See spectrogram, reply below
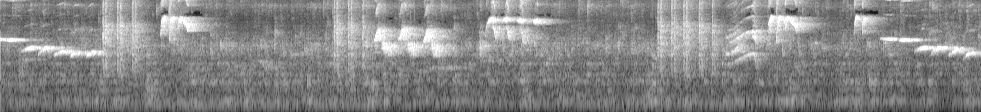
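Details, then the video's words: Blood-breasted flowerpecker singing in bursts of sharp, very high chips and falling whistles, each burst starting with a wing flutter, separated by short pauses. "Kicau Tledekan Gunung"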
